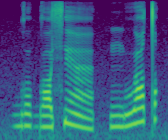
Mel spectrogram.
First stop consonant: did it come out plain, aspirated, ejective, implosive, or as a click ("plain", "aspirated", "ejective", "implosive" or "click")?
plain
